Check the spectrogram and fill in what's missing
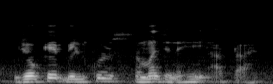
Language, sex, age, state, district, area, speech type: Urdu, male, 60+, Bihar, Gaya, urban, spontaneous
